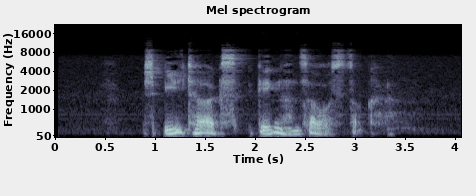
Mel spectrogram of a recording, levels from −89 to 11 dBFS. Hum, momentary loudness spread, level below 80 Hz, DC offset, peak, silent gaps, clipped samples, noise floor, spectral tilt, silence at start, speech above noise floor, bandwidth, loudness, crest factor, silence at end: none; 17 LU; -52 dBFS; under 0.1%; -2 dBFS; none; under 0.1%; -55 dBFS; -4.5 dB/octave; 0.9 s; 39 dB; 9.6 kHz; -16 LUFS; 16 dB; 0.7 s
